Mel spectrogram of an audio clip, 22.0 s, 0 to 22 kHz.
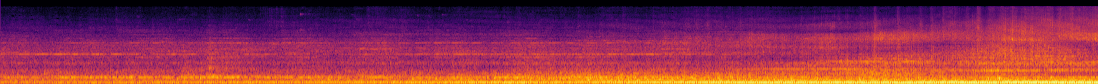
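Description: Freight train cars rolling past with a steady low rumble that swells steadily louder as the rear distributed-power locomotive, a GE ES44C4 with its GEVO V12 diesel running, comes up and passes near the end.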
